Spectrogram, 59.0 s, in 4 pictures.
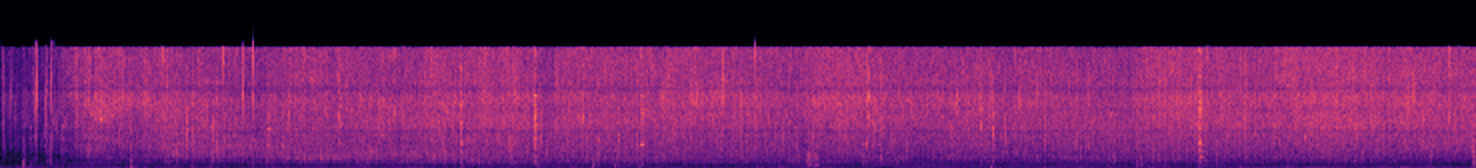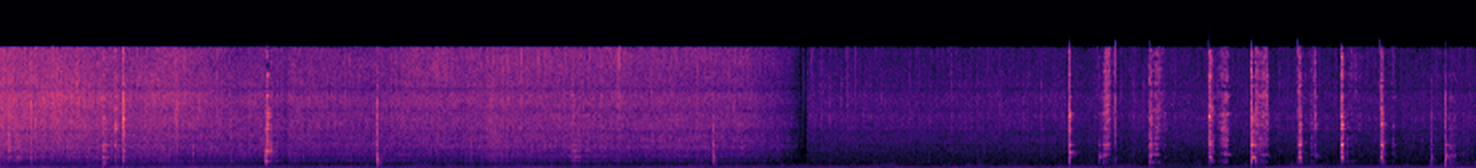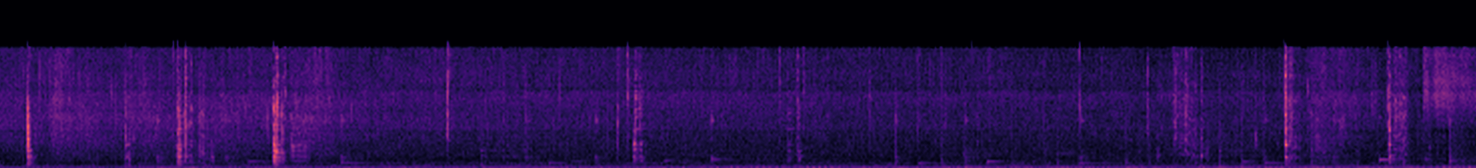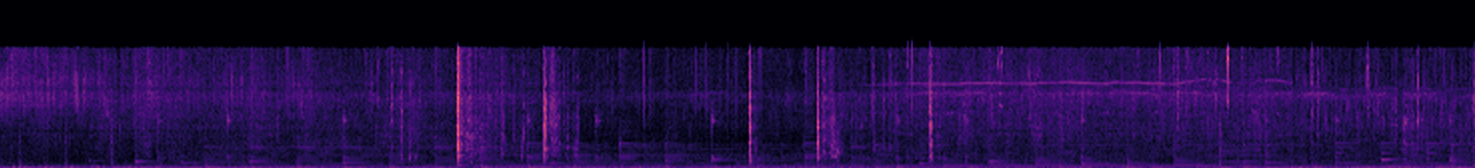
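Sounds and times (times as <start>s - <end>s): eel sizzling in a wok: 0.0s - 36.5s, 41.0s - 59.0s
spatula stirring: 25.7s - 30.0s, 48.1s - 50.0s, 51.7s - 53.9s.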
